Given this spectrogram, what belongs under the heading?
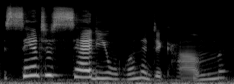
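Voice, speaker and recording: Woman as an earnest, very high-voiced young graduate. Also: very animated, takes it slowly, gravelly, pushed and bright, heavily acted. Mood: tender. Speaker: actor in an audio play. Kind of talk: audio drama dialogue.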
